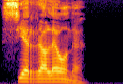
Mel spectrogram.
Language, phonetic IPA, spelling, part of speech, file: Polish, [ˈsʲjɛrːa lɛˈɔ̃nɛ], Sierra Leone, proper noun, Pl-Sierra Leone.ogg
